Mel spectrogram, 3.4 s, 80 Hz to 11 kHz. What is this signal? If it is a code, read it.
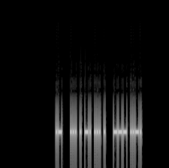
Morse code, heard as a keyed tone, about 50 wpm, 700 Hz. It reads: A SENSE OF
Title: Sets of 3 Words 50wpm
